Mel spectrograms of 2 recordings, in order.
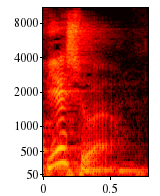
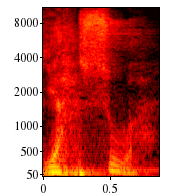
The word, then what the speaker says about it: Yeshua: dan sudah ada unsur nama Yesua, Also there is the name of Yeshua. bukan Yahsua. It's not Yeshua.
